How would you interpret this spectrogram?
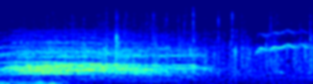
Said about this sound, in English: Anyway, let's have a big cheer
